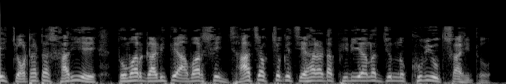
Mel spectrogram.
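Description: From start to finish the speech sounds heavily squeezed, with nothing at all above 5.9 kHz, so the s sounds lose their edge and the top end feels capped off. There's also a watery, swirly quality, where faint detail flickers in and out and the consonant onsets smear. That's likely MP3 compression pushed hard. The encoder runs out of bits, chops the treble at a fixed point and drops quiet frequency lines frame by frame, which fits a very low bitrate, around 24 kbps.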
